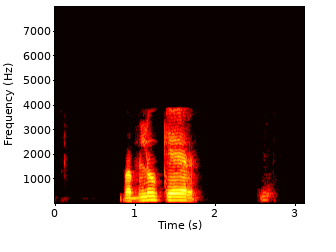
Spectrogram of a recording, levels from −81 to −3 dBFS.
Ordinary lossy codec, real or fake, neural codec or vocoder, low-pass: AAC, 16 kbps; real; none; 7.2 kHz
